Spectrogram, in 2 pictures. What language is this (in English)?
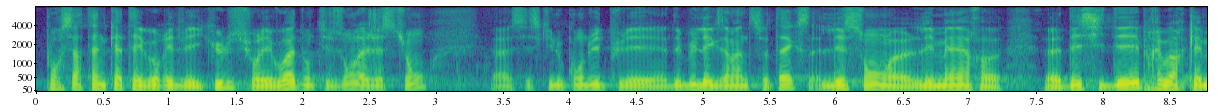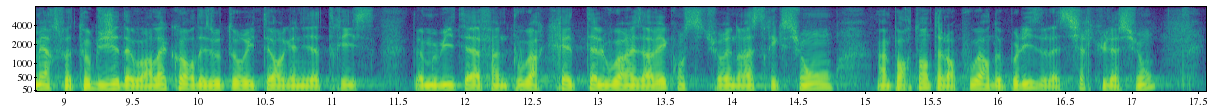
French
